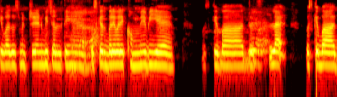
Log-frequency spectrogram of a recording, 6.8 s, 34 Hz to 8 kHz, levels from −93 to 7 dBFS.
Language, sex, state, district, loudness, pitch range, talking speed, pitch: Hindi, female, Bihar, Kishanganj, -17 LUFS, 205-220 Hz, 160 wpm, 215 Hz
